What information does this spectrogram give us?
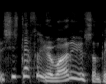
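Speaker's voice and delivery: rapid, excited, high-pitched, rattled off.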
